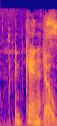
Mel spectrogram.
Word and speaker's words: Encanto: Encanto.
